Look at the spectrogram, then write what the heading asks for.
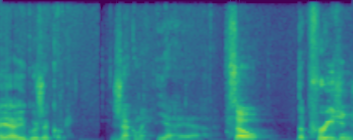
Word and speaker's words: Giacomi: Yeah, Hugo Giacomi.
